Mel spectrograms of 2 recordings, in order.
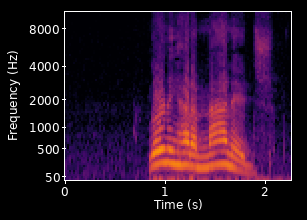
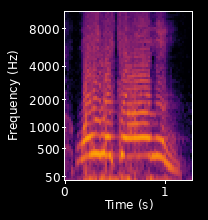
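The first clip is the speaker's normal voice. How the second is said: parents' cry; 13 semitones higher, 7 dB louder, faster than usual. Acted.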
